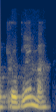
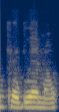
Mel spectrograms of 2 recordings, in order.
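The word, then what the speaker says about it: problema: So tonight you can know there's actually no problemma instead of no problemmo. Even though it rhymes when you say no problemmo, right? That's why people say it. So the answer is no problemma because problemma even though it ends in an ma it's a masculine word right?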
